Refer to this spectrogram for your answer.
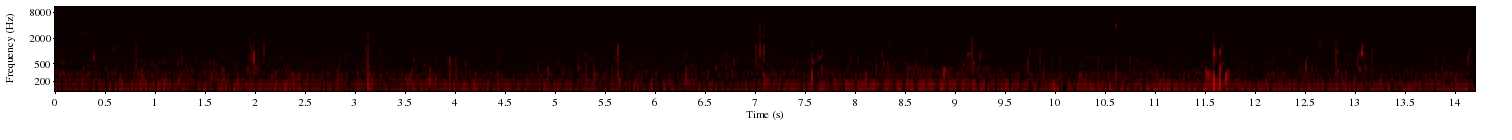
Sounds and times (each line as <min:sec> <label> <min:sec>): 0:00.0 Dive 0:14.2
0:00.0 Light, warm wind 0:14.2
0:00.0 Powerboats 0:14.2
0:00.0 Swim 0:14.2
